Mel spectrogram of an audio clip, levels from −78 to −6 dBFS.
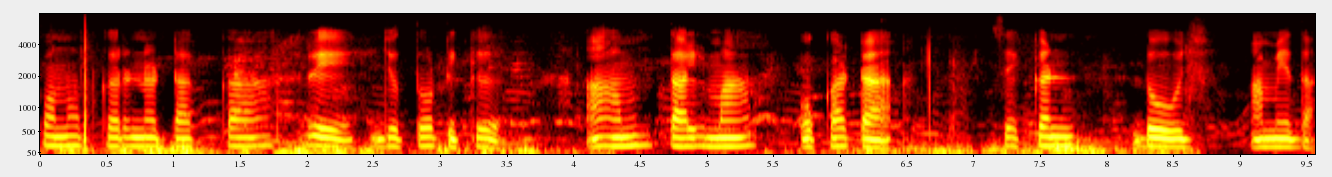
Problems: constant background noise, continuous background conversations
